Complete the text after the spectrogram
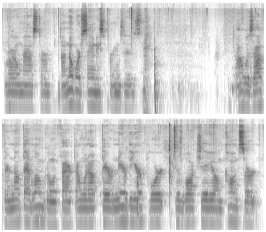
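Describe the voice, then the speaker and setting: A woman in her forties from California hosts a relaxed livestream, chatting with viewers and laughing often between remarks. Her voice sits unusually deep and stays flat in tone. Steady background noise and card shuffling are heard behind her. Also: a little slow. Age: 40s. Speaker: tarot reader and livestream host. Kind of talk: casual live chat reading viewer comments.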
